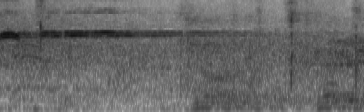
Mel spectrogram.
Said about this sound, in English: Whistle and a timeout.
